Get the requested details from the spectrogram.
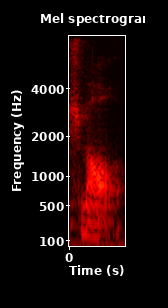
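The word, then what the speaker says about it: Szmal: just going to pick up some more Roman shal I know I keep saying that name it's spelled s z m a l and so that's pronounced shal I didn't know that until I watched a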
